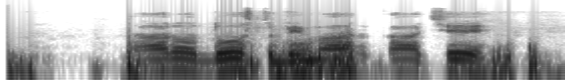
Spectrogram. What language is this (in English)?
Goaria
